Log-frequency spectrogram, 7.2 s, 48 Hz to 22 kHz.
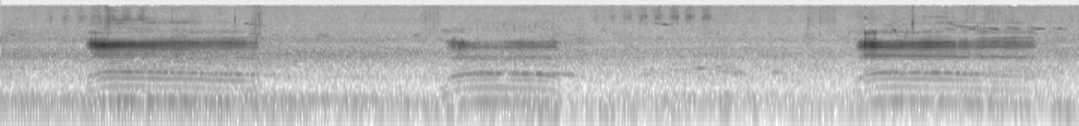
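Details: Sheep, ewes with lambs, in a field in the Hampshire countryside, recorded with stereo M5 microphones by a hedge: three loud, quavering bleats, each about a second long, spaced roughly two to three seconds apart over low background hum.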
